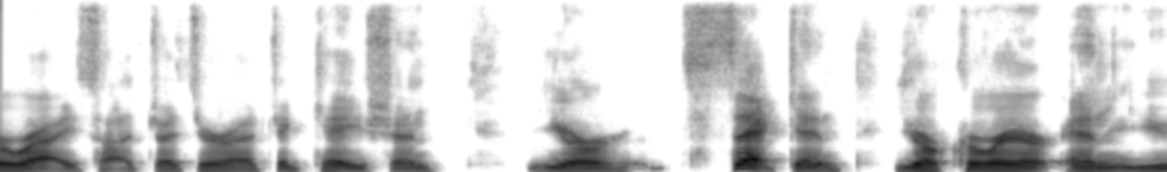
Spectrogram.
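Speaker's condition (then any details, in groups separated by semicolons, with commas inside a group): Ataxia; caused by stroke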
